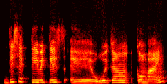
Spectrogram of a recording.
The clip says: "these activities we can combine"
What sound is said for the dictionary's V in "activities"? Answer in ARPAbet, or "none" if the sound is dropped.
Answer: B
